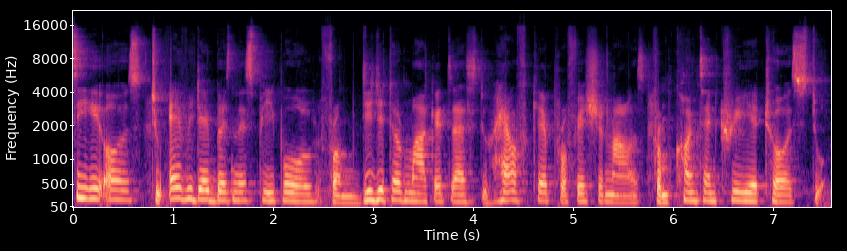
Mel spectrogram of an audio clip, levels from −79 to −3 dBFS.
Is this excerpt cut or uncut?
cut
